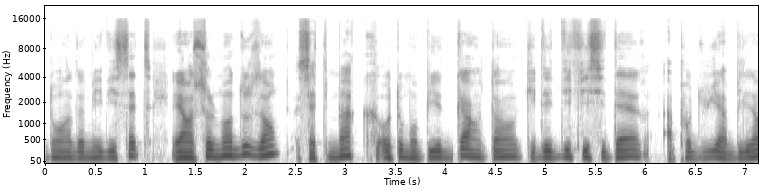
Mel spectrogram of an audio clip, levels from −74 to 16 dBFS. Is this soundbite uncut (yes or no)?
no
